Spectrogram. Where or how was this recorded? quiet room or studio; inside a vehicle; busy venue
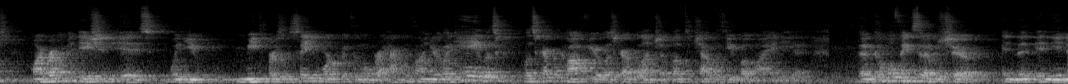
busy venue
